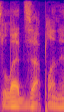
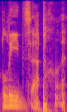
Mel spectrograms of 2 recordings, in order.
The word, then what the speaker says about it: Led Zeppelin: Uh, the New Yardbirds become uh, Led Zeppelin, uh, and and I, I, I believe in your book Grant makes it the LED, uh, so everybody knows it is Led Zeppelin and not Lead Zeppelin or or That's something.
